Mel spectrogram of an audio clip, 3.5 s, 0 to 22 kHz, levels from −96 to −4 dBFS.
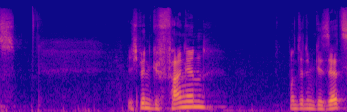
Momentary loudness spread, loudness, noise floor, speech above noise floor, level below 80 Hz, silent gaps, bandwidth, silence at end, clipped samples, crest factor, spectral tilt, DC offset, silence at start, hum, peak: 17 LU; -38 LUFS; -69 dBFS; 33 dB; -68 dBFS; none; 16.5 kHz; 0 s; under 0.1%; 24 dB; -5 dB/octave; under 0.1%; 0 s; none; -16 dBFS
